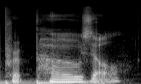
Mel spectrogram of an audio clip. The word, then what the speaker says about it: proposal: 这个 my 后面的这个求婚的这个单词、 proposal，它的重音出现在第二个音节上，所以说第一个音节读的尽量要短要轻，第三个音节呢也尽量要短要轻，用来突出中间的这个音节 proposal proposal。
